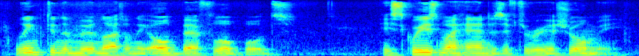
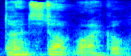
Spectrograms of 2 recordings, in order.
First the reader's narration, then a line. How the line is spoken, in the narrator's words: he whispered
